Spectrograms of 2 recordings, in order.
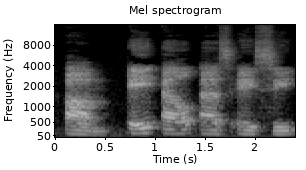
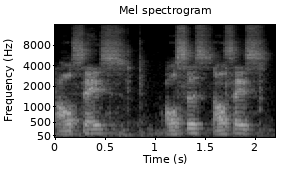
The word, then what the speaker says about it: Alsace: Alsace. So like Al and then a word that rhymes with face, like but with an S. So like Alsace.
